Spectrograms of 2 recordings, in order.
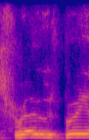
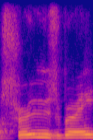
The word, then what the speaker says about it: Shrewsbury: Harrogate won 2-0 against Shrewsbury or Shrewsbury, depending on which side of the river you're on.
